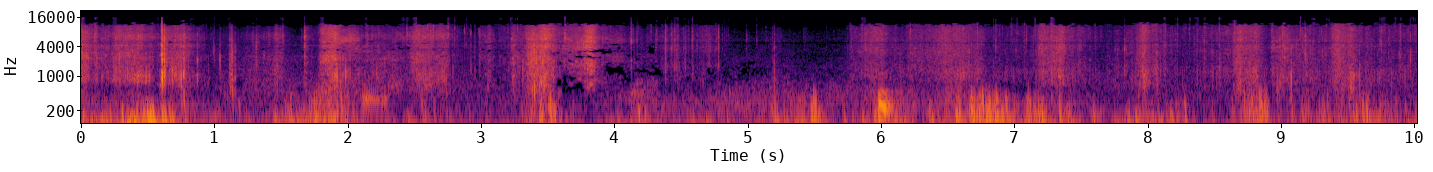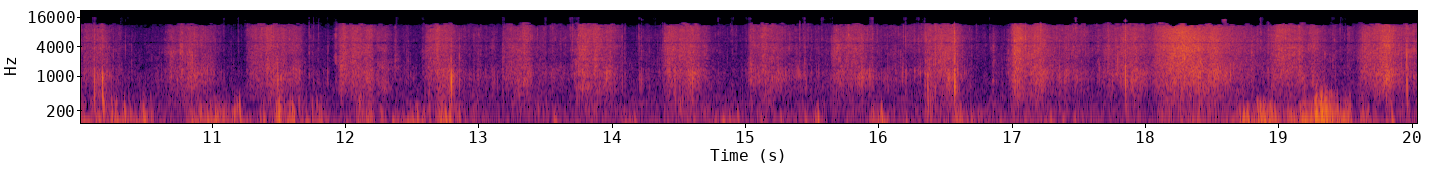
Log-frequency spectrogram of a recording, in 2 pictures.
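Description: Footsteps on dry leaf litter: a person walking at a steady pace, each step a short rustle of leaves.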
